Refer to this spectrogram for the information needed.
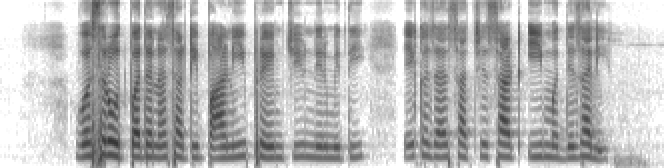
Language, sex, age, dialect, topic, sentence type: Marathi, female, 36-40, Northern Konkan, agriculture, statement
